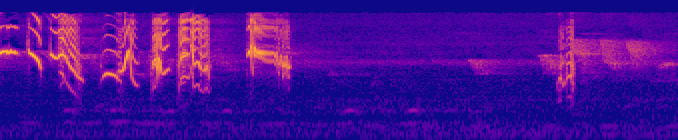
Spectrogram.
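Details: Oriental magpie-robin song recorded during trapping: a quick run of loud, varied whistled and chirped notes for about a second and a half, then near silence with one faint later note.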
